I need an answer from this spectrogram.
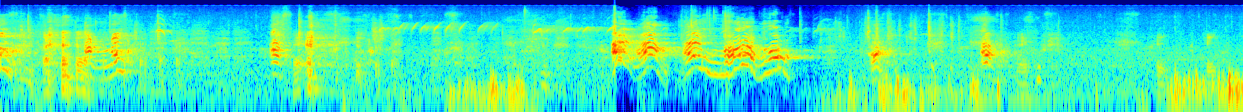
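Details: Pet French Bulldogs at home, competing for a visiting younger brother, make bursts of wavering, bending whines and grumbles, with a thin high squeak partway through, interspersed with human talking and quiet pauses.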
